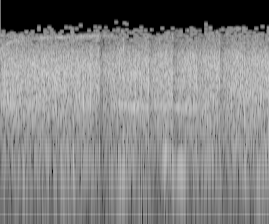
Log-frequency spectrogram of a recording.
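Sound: audience ovation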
